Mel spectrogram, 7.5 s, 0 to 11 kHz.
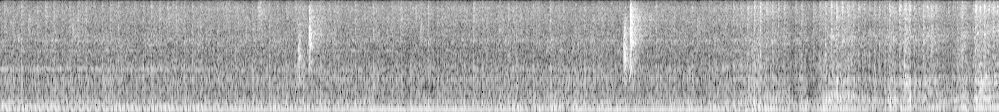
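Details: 1991 Honda Civic Si, test pipe and resonator, no rear exhaust section, low-rpm bogging: loud, open, low-pitched idle that sags and stumbles; root cause found to be a faulty fuel pressure regulator.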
